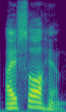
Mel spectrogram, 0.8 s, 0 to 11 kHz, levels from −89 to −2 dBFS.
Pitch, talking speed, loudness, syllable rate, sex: 125 Hz, 215 wpm, -16 LUFS, 4.5 syllables/s, male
